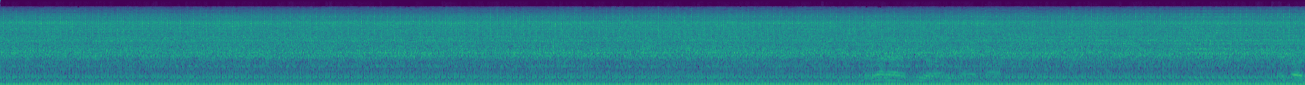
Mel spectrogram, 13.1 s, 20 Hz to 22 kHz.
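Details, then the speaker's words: 1980 Honda CB650 four-cylinder with the fuel shut off to run the carbs dry: a steady idle drifting up on its own and hunting slightly as fuel runs low, shortly before it dies. Idle surge. "That's when you know it's running low. And all of a sudden it's just going to go, ugh."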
